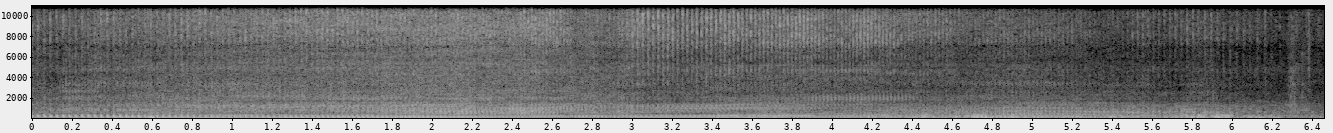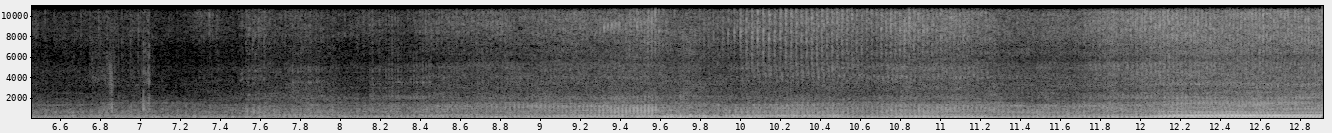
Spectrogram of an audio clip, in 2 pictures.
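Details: eBay 125cc 4-stroke 4-speed pit bike engine newly installed in an old Apollo DB18 dirt bike, outdoors: small single pulls smoothly, revs rise and fall with throttle, even beat, no knocks or misses; runs well.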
